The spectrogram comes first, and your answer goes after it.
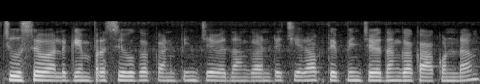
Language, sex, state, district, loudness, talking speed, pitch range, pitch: Telugu, female, Andhra Pradesh, Manyam, -15 LUFS, 135 wpm, 180-190 Hz, 185 Hz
